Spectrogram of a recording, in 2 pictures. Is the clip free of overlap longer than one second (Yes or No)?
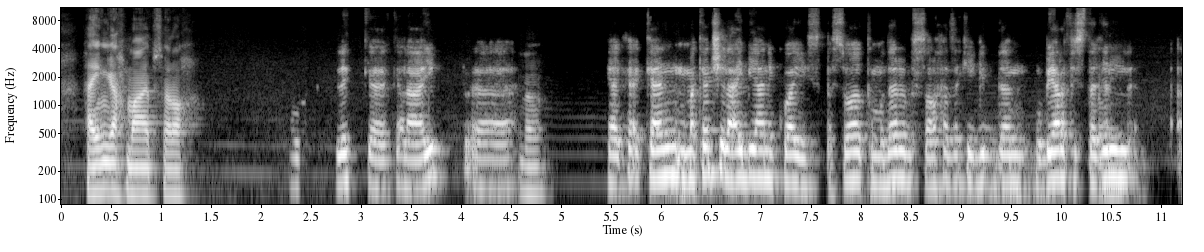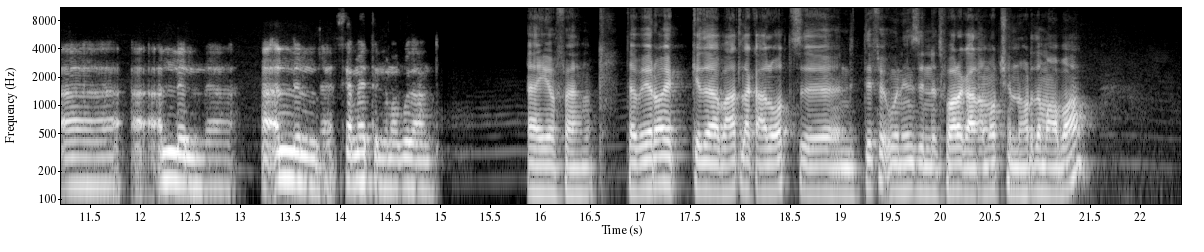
Yes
